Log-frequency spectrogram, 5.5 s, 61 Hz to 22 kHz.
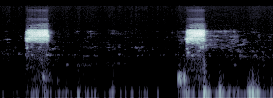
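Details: Owl during a mouse delivery, evening of 13 April 2012 at 9:17 PM: two brief, coarse hissing screeches about three seconds apart, the second followed by low thuds and scuffling.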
